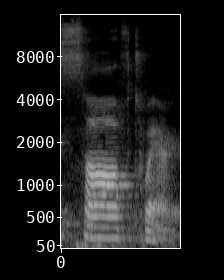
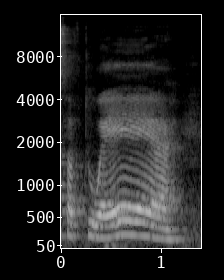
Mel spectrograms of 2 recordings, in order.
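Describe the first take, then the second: First: The o is said like the vowel in call. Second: The o is said as a Portuguese o. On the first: The speaker calls it right. "ele pronuncia como se fosse call, uh, mall, vai ser software" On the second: The speaker calls it wrong. "corre o risco de chegar na hora você falar software"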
